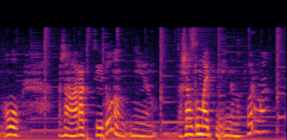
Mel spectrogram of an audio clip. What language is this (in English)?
Kazakh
